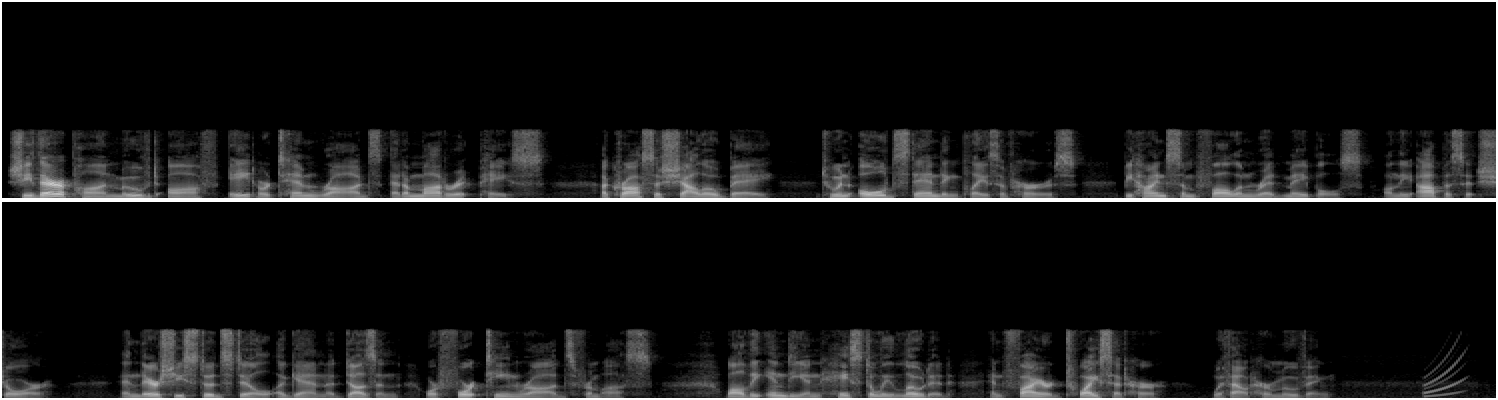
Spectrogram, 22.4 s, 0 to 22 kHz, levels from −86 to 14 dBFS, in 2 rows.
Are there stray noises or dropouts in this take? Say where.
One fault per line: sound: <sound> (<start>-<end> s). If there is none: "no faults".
sound: chirp (21.9-22.2 s)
